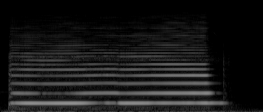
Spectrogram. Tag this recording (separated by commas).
Bowed string instrument, Musical instrument, Music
